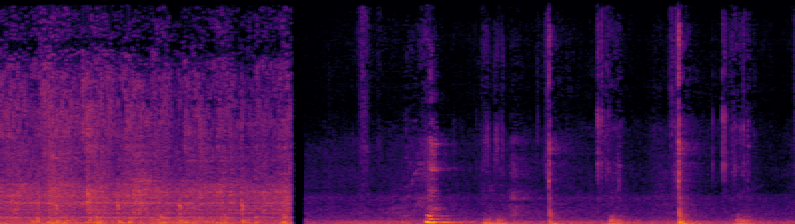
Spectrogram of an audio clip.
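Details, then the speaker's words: Car suspension at low speed over small bumps: irregular hollow clacks and knocks typical of worn sway bar links or bushings, intermittent and often gone on smooth straight roads. "One, knocking over small bumps, sway bar links and sway bar bushings. Typical symptoms, an intermittent knock over small bumps at low speed that often disappears on a smooth straight road."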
